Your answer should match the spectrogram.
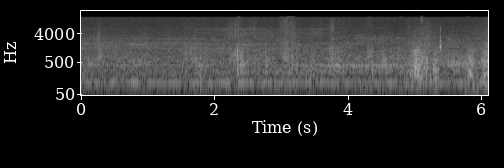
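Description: Overcharged lithium-polymer battery venting and burning inside a sand-filled PVC containment tube: a steady hiss over a low hum, with a few faint crackles. About five seconds in comes a louder pop, taken for another cell bursting.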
